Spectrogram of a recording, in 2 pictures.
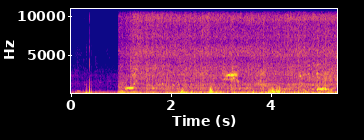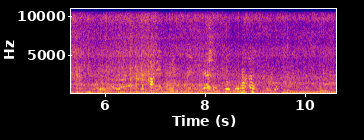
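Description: Water gushes noisily from a pipe onto the ground.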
